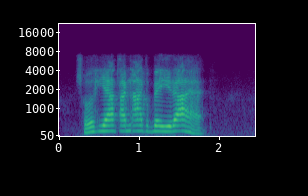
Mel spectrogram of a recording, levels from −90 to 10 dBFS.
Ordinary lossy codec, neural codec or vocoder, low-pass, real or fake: Opus, 16 kbps; codec, 16 kHz in and 24 kHz out, 0.6 kbps, FocalCodec, streaming, 2048 codes; 7.2 kHz; fake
